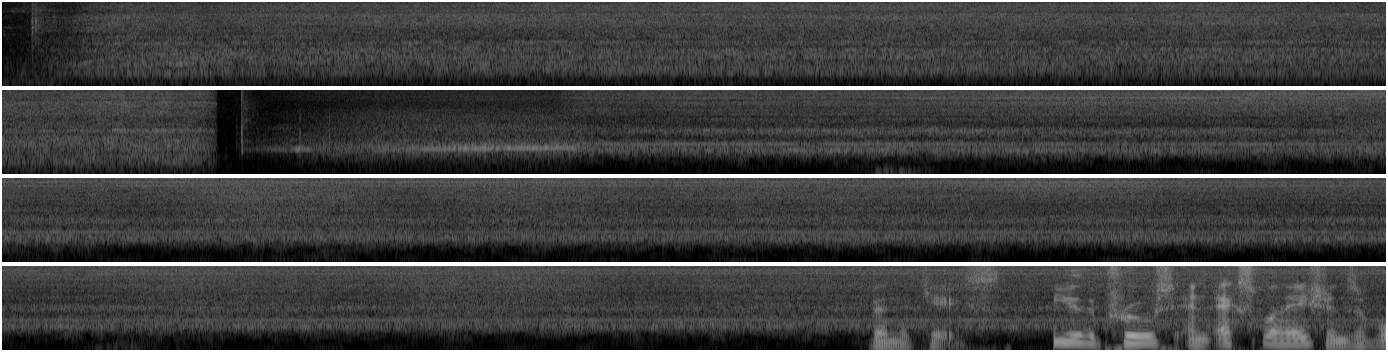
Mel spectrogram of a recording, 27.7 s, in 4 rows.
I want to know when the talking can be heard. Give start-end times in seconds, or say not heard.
25.1-27.6.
